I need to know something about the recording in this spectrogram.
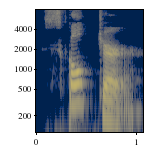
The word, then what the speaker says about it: sculpture: 자, 여기서는 가장 틀리기 쉬운 거는 sculpture 하고 P 발음을 주게 되면 틀린 발음입니다. 그래서 sculpture. 그냥 이 P는 이 공기를 차단하는 정도의 소리라고 보시면 됩니다.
